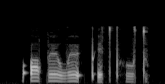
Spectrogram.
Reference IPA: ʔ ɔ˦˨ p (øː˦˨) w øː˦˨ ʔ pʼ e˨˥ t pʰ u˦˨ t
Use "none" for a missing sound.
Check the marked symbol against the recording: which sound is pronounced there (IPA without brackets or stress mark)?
øː˦˨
